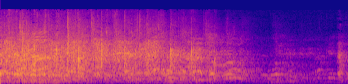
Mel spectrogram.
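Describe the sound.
An audience claps and applauds in a loud, dense burst that thins out and fades after a few seconds, with scattered voices murmuring underneath.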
